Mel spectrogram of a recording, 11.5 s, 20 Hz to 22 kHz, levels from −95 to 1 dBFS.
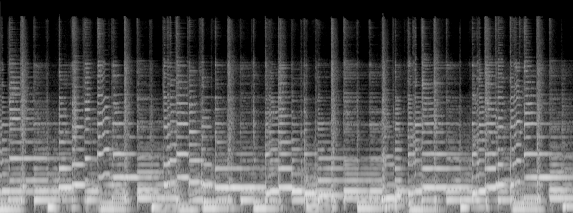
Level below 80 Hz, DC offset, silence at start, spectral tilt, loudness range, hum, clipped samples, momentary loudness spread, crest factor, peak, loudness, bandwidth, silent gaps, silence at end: -26 dBFS; 0.2%; 0 s; -7.5 dB/octave; 1 LU; none; under 0.1%; 3 LU; 10 dB; -6 dBFS; -17 LUFS; 16.5 kHz; none; 0 s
